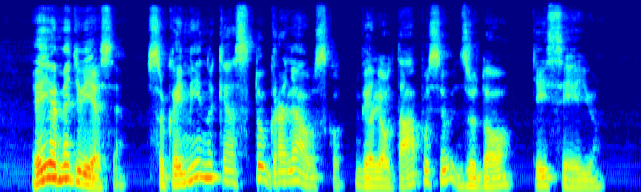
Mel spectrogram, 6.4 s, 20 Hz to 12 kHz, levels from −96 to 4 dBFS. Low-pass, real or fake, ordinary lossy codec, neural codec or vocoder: 10.8 kHz; fake; MP3, 96 kbps; vocoder, 48 kHz, 128 mel bands, Vocos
